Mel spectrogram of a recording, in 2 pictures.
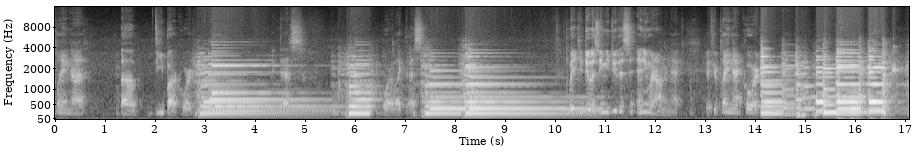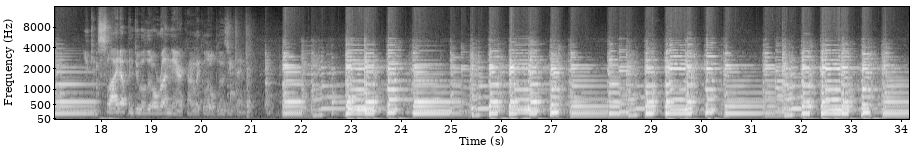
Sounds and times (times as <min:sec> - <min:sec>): Speech: 0:00.0 - 0:00.7, 0:01.3 - 0:02.8, 0:04.3 - 0:05.0, 0:06.6 - 0:07.5, 0:10.3 - 0:14.2, 0:17.7 - 0:21.0
Electric guitar: 0:02.8 - 0:10.8, 0:14.1 - 0:17.7, 0:21.6 - 0:34.1.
